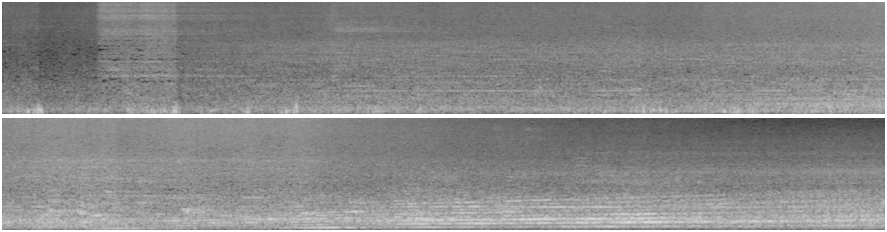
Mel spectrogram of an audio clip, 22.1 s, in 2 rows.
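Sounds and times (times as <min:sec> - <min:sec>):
train rolling noise: 0:00.8 - 0:22.0
air hiss burst: 0:01.0 - 0:05.5.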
